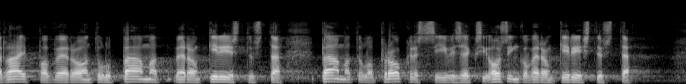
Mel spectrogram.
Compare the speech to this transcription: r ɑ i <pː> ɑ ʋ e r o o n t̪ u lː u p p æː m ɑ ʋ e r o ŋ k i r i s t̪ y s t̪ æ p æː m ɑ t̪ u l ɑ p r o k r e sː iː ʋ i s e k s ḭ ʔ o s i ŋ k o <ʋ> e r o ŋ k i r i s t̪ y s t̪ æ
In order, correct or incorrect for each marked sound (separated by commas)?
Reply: correct, correct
